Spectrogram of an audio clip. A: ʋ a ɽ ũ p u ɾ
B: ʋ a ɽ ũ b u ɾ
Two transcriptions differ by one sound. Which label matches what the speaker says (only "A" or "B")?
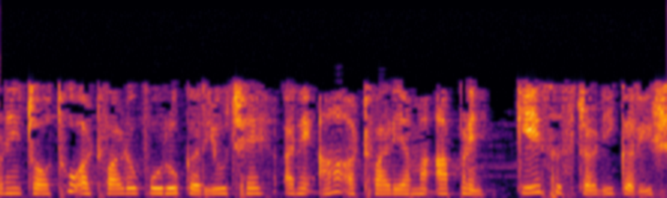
A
